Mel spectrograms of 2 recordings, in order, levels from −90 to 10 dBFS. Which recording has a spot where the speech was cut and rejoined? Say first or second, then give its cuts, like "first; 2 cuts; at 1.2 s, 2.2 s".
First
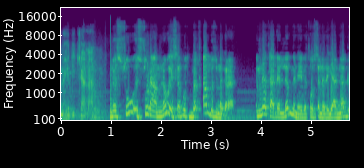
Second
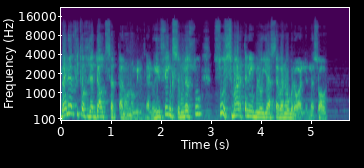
first; 1 cut; at 1.0 s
